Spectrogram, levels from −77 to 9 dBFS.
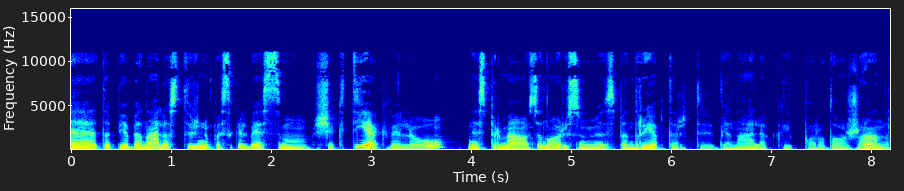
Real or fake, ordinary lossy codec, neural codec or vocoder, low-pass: real; MP3, 48 kbps; none; 14.4 kHz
